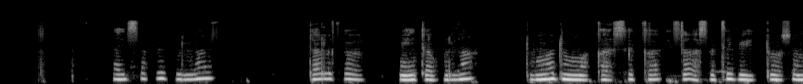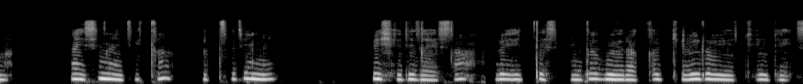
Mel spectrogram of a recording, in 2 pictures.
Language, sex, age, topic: Gamo, female, 25-35, government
